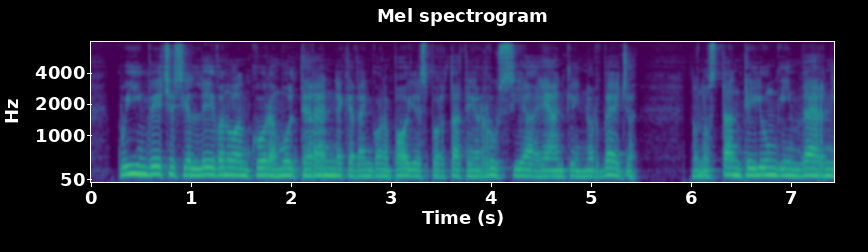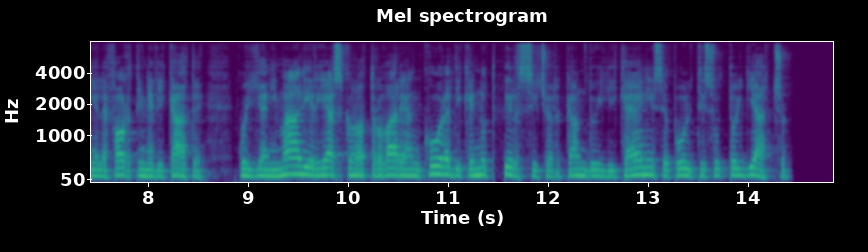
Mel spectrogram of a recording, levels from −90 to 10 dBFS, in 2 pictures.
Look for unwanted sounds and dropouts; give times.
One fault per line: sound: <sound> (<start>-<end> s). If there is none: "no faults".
sound: dropout (11.5-11.6 s)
